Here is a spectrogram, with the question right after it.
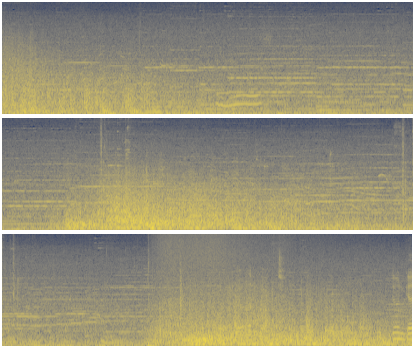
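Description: Stormy weather at sea in RuneScape: a steady wash of wind and rain with tonal game music, broken by two loud rolling thunder bursts around ten and twenty seconds, each swelling and lingering.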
